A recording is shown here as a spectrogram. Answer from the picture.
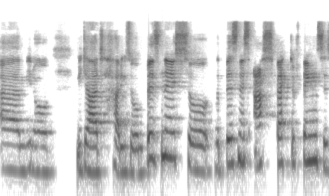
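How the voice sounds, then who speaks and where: A woman's moderate-paced speech with fairly even intonation. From Northeast England. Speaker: football club chair, businesswoman. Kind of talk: podcast interview.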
